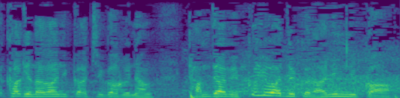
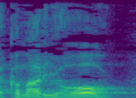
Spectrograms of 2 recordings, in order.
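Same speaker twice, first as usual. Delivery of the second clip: ordinary talk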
